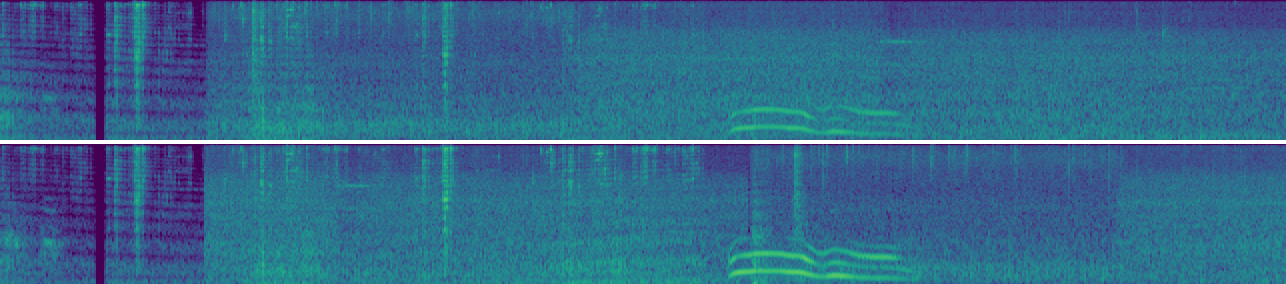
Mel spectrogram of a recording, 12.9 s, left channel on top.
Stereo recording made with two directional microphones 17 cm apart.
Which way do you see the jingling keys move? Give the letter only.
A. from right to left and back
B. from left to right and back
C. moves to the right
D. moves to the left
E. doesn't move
C.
